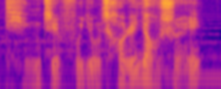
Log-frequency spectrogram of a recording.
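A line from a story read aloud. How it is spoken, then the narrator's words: Cold. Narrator (Chinese): 他冷冷地说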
